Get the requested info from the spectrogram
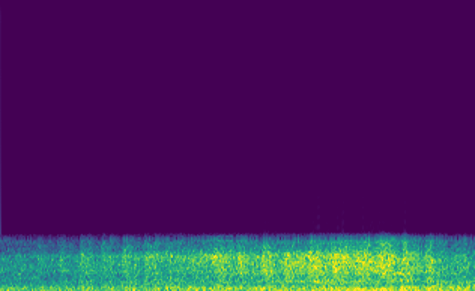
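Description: Freight train passing, its flatcars loaded with stacked steel rails rolling by: a steady, even noise of steel wheels on the rails.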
